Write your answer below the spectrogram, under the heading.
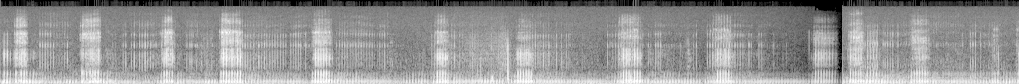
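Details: Domestic cat purring steadily indoors, a low rumbling drone pulsing in regular breath cycles about every one to one and a half seconds, each inhale and exhale swelling briefly louder with a soft breathy hiss; a short break near the end.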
